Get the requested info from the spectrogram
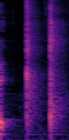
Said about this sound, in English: Round of applause. Standing ovation.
